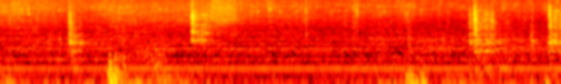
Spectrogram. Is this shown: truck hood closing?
no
